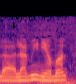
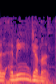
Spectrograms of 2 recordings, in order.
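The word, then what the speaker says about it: Lamine Yamal: ترى هو اسمه الأمين جمال.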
